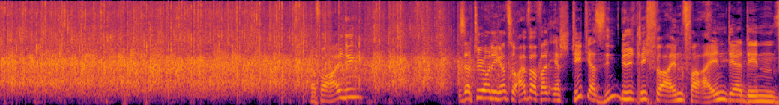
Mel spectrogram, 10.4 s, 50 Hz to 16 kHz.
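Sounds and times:
audience applause: 0:00.0 - 0:07.0
speech: 0:04.2 - 0:05.0, 0:06.1 - 0:10.3.

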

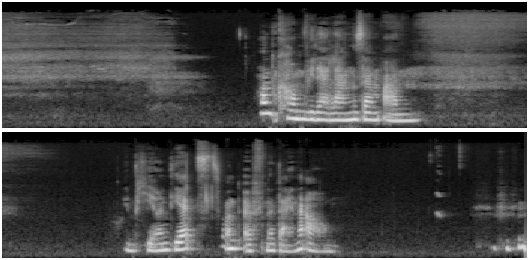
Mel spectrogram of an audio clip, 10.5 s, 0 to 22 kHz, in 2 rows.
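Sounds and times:
person taking a slow deep breath during guided meditation: 0:00.0 - 0:02.2, 0:04.2 - 0:05.7
speech: 0:02.6 - 0:04.3, 0:06.5 - 0:08.7.

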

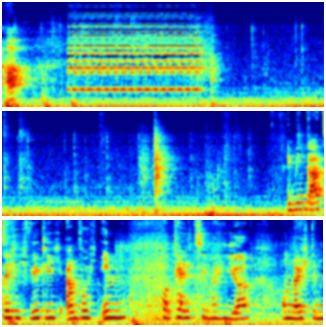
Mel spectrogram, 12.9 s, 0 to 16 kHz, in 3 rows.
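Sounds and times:
telephone ringing in a steady electronic tone: 0:00.9 - 0:02.9
speech: 0:08.1 - 0:12.8.

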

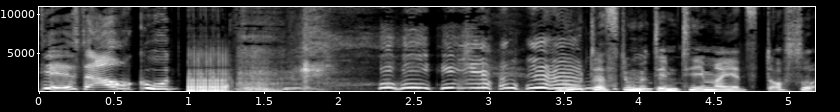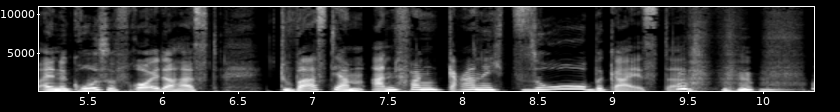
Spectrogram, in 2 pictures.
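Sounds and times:
speech: 0:00.2 - 0:01.8, 0:02.4 - 0:10.3
novelty fart generator toy fart sound effects: 0:01.0 - 0:01.6
laughter: 0:01.3 - 0:04.4, 0:09.4 - 0:10.1.

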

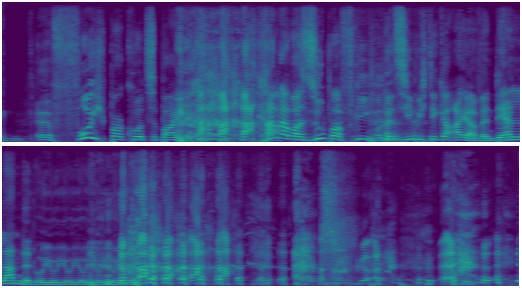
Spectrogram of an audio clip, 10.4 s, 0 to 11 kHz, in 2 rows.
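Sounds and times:
speech: 0:00.0 - 0:10.3
laughter: 0:01.8 - 0:04.2, 0:06.0 - 0:10.3
raspy coughing: 0:03.6 - 0:04.2, 0:06.1 - 0:10.3.

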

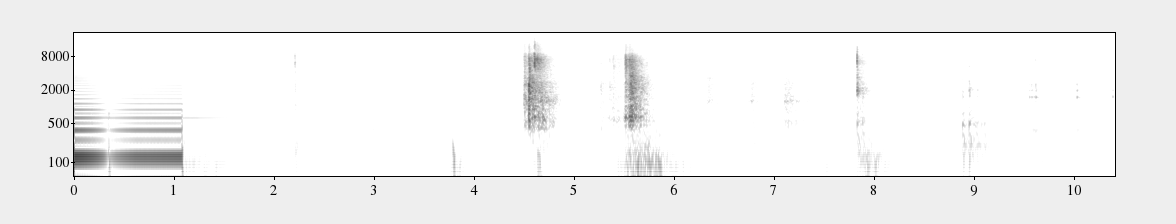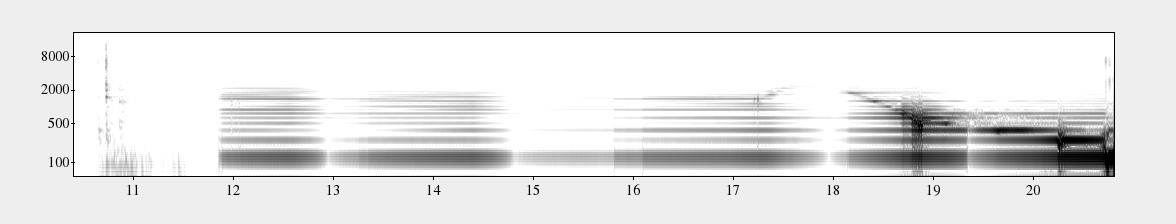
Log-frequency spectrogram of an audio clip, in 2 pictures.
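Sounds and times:
filtered modular synthesizer buzzy drone: 0:00.0 - 0:01.1, 0:11.9 - 0:20.7
modular synthesizer sharp clicks and bleeps: 0:15.8 - 0:20.7.

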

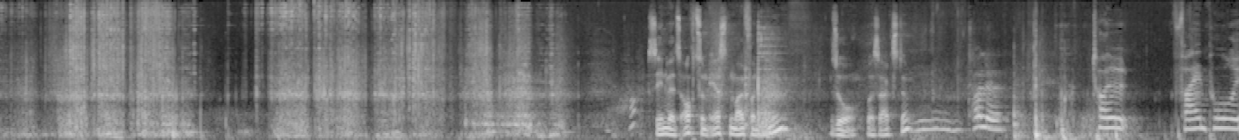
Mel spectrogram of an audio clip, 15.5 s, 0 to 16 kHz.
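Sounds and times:
knife sawing through a loaf of white bread fresh from the oven: 0:00.0 - 0:02.5, 0:03.2 - 0:07.2
speech: 0:08.2 - 0:12.9, 0:13.7 - 0:15.4.

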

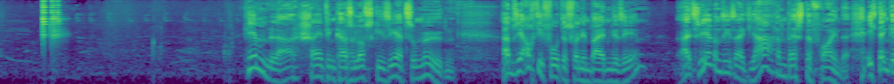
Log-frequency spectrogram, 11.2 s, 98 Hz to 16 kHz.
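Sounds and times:
glasses clinking in a toast: 0:00.5 - 0:01.1
speech: 0:03.1 - 0:11.1.

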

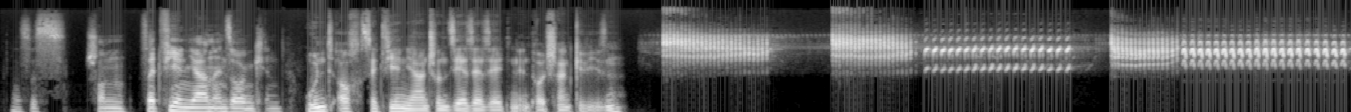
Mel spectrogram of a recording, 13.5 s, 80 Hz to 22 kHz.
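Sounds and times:
speech: 0:00.1 - 0:06.3
aquatic warbler singing: 0:06.5 - 0:13.5.

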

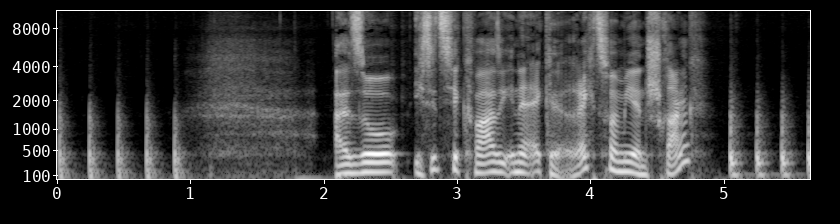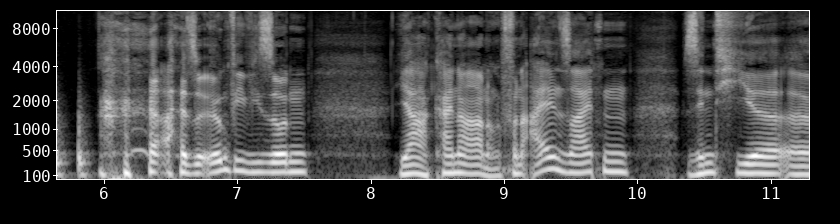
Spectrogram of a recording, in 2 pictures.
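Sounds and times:
knuckles knocking on a room wall: 0:00.0 - 0:01.0, 0:05.0 - 0:06.0
speech: 0:02.1 - 0:04.9, 0:06.3 - 0:11.2
laughter: 0:06.0 - 0:06.6.

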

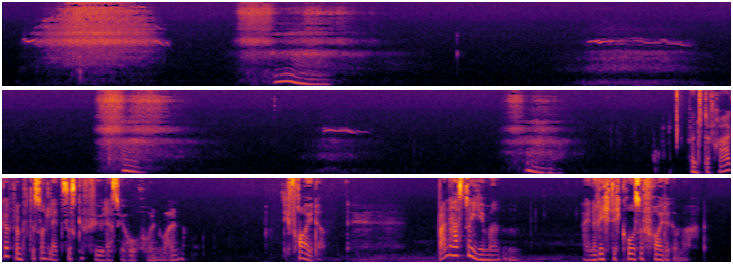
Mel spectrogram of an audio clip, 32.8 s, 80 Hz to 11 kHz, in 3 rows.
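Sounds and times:
person taking slow deep breaths with sighing release: 0:00.5 - 0:02.6, 0:03.5 - 0:06.1, 0:08.5 - 0:10.4, 0:12.4 - 0:14.1, 0:15.5 - 0:16.4, 0:18.4 - 0:19.6, 0:26.8 - 0:28.4
speech: 0:04.1 - 0:04.5, 0:21.3 - 0:24.7, 0:26.3 - 0:26.8, 0:28.4 - 0:29.7, 0:30.6 - 0:32.3.

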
